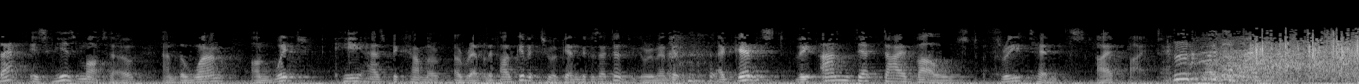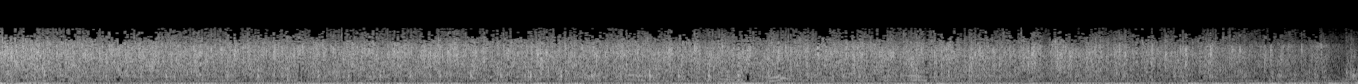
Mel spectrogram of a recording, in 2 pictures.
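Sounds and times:
speech: 0:00.0 - 0:13.5
laughter: 0:06.6 - 0:07.5, 0:11.6 - 0:13.8, 0:19.4 - 0:23.2
audience applause: 0:12.1 - 0:27.1.

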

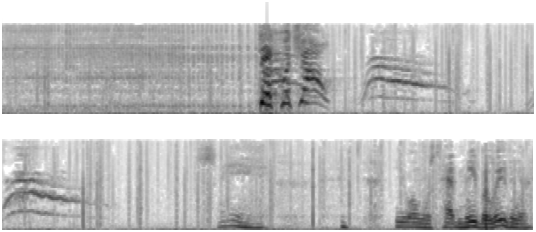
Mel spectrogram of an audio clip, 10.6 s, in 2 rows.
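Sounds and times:
cat meowing in drawn-out wavering cries: 0:02.6 - 0:06.5
speech: 0:02.8 - 0:03.4, 0:07.5 - 0:08.1, 0:09.2 - 0:10.6.

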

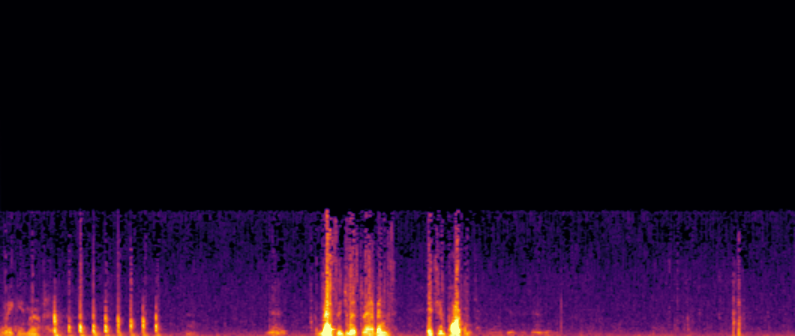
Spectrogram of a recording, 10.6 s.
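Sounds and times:
faint noise: 0:00.0 - 0:10.5
soft knocking on a door: 0:00.7 - 0:02.2
speech: 0:04.3 - 0:06.4.

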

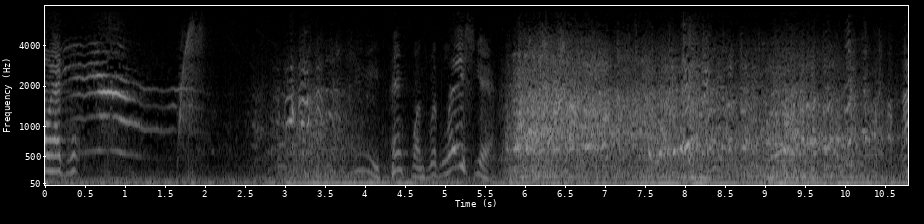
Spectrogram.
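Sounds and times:
cat meowing: 0:00.0 - 0:02.1
speech: 0:00.2 - 0:00.6, 0:04.4 - 0:09.6
laughter: 0:02.6 - 0:04.2, 0:05.7 - 0:10.7.

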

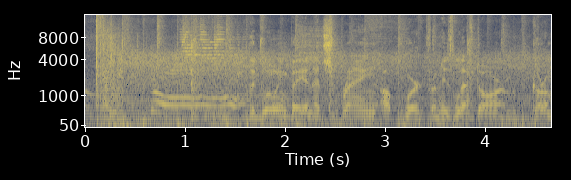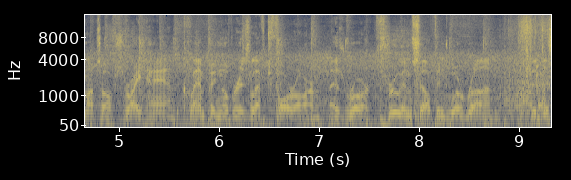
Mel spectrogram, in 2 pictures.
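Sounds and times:
revolver gunshot: 0:00.1 - 0:01.4
speech: 0:01.7 - 0:09.3.

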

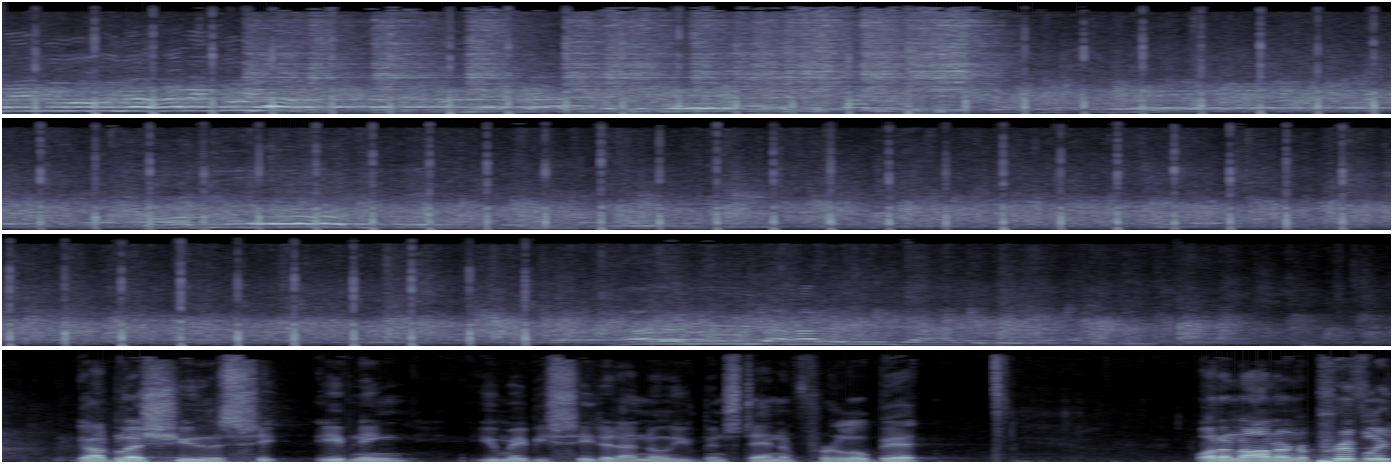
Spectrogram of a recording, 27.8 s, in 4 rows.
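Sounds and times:
congregation clapping in praise at a Pentecostal church service in Buford, Georgia: 0:00.0 - 0:21.3
speech: 0:21.3 - 0:25.6, 0:26.8 - 0:27.7.

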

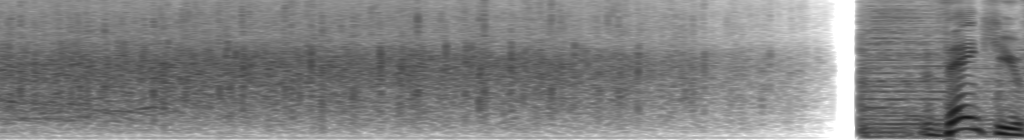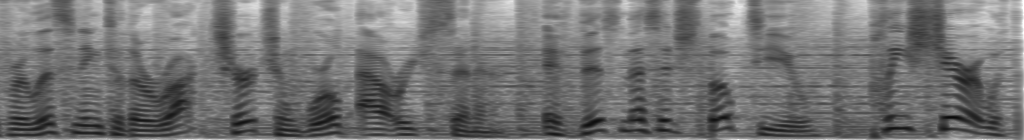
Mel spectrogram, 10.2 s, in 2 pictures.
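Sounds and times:
audience applauding: 0:00.0 - 0:04.2
speech: 0:04.6 - 0:10.2.

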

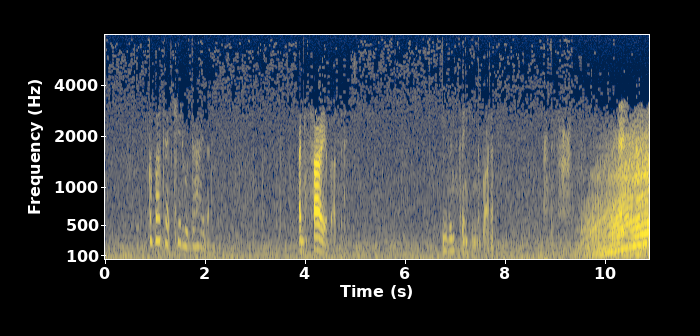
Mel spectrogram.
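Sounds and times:
speech: 0:00.9 - 0:02.3, 0:03.9 - 0:04.9, 0:06.8 - 0:08.0, 0:09.5 - 0:09.9
airplane engine restarting during a dive: 0:09.4 - 0:10.8.

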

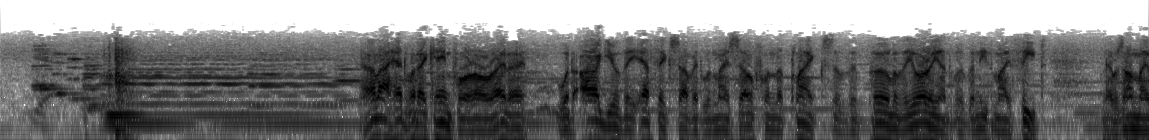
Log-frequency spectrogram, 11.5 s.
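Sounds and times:
musical drone: 0:00.0 - 0:11.4
double door closing thud: 0:01.1 - 0:01.4
speech: 0:03.6 - 0:11.4.

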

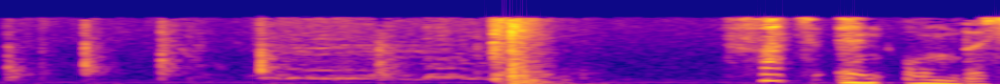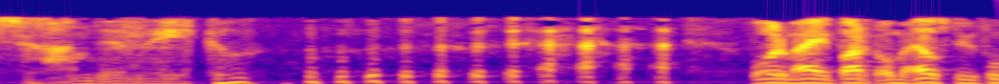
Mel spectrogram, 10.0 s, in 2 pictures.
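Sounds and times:
door being closed: 0:00.0 - 0:03.1
speech: 0:03.8 - 0:09.9
laughter: 0:06.5 - 0:08.6.

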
